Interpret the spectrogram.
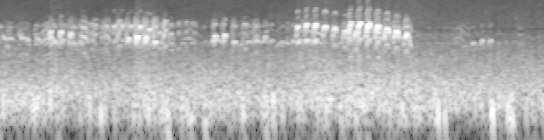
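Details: Lesser whistling duck calling, a recording meant for luring: quick chattering runs of high whistled notes, about three or four short bursts that grow louder toward the end, over a low rushing background noise.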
